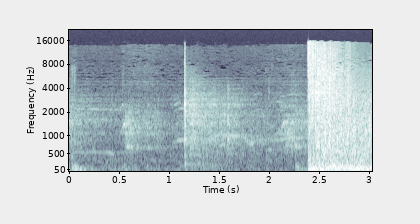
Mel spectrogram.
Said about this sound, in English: Jesus. So there's a couple of gunshots and then a really big explosion. Of course, that's going to be enough to set off the car alarms.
